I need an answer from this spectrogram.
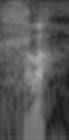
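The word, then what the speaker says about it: Sabah: Pero más, me da más rabia el saber que el ministro de, el lugar se llama Saba, eh, no sé si lo dije bien, en Malasia, él se llama Musa Aman. – Saba. – Saba.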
